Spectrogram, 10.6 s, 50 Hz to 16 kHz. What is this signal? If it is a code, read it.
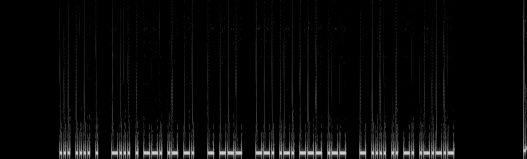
Morse code, heard as a keyed tone, about 30 wpm, 700 Hz. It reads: SHE BEGAN TO GROW THIN.
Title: Sentences from Top 1200 Words 30wpm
